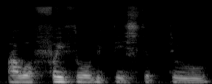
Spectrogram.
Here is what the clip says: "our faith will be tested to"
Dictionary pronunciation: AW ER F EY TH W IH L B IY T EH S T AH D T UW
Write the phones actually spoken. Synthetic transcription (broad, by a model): AW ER F EY TH W IH L B IY T EH S T AH D T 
